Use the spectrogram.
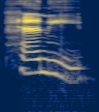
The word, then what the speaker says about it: Penny: Penny. So this Y is saying E. Pen-e. Pen-e. So this first syllable is pen, and the open syllable Y is standing by itself, and it's saying E.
